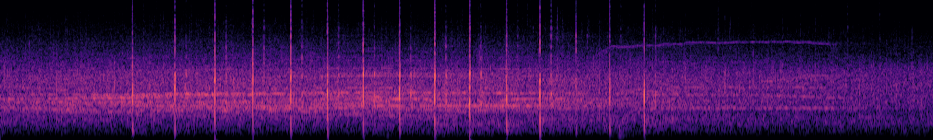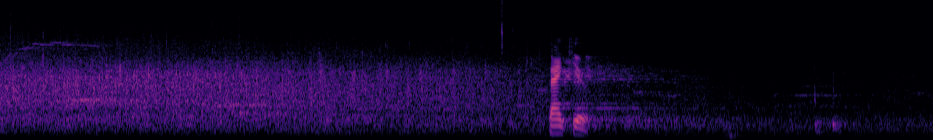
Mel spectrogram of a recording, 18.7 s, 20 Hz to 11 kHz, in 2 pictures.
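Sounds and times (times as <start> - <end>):
audience applauding at a doctoral graduation ceremony: 0.0 - 15.2
speech: 14.9 - 15.3.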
